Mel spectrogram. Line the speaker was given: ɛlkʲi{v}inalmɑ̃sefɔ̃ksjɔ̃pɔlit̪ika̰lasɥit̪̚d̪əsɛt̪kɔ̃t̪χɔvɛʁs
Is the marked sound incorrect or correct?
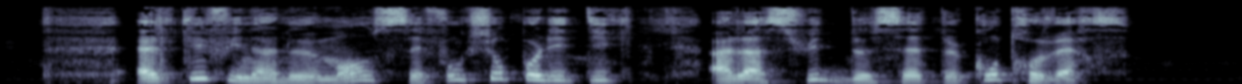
incorrect: f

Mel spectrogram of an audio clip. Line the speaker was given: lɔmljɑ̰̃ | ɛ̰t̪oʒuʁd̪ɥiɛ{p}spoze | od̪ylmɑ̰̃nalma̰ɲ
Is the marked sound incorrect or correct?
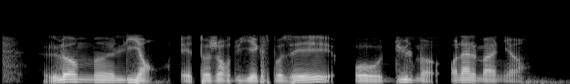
incorrect: k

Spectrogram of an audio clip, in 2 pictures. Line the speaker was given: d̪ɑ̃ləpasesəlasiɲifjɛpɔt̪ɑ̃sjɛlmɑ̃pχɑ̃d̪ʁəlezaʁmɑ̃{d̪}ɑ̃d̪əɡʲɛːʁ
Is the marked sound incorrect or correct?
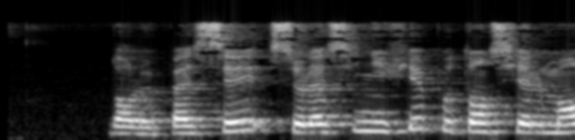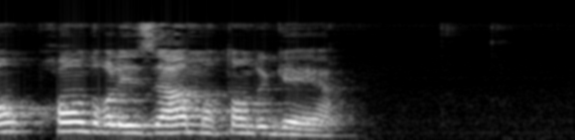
incorrect: t̪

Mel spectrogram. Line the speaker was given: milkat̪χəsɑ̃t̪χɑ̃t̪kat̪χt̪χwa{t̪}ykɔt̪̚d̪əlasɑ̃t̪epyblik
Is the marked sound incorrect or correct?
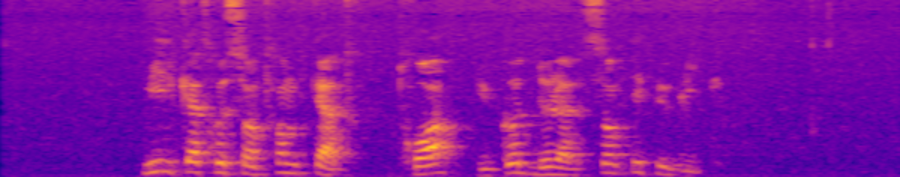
incorrect: d̪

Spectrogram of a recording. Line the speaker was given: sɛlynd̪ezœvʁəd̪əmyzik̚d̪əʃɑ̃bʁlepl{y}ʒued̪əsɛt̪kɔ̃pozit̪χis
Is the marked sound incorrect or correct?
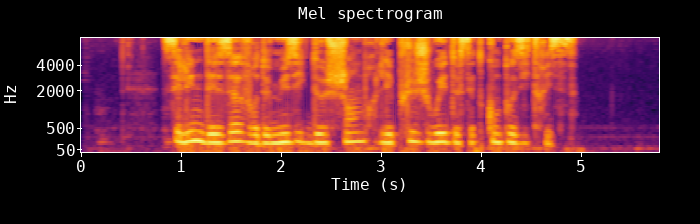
correct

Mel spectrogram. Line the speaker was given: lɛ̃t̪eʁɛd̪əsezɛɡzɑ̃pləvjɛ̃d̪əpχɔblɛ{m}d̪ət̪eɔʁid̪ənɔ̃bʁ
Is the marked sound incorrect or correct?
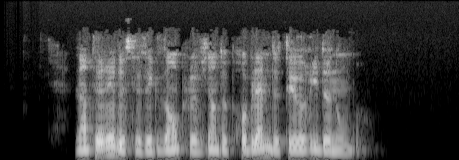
correct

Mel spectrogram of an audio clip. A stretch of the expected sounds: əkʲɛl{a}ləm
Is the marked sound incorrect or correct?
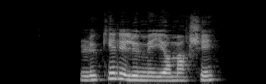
incorrect: ɛ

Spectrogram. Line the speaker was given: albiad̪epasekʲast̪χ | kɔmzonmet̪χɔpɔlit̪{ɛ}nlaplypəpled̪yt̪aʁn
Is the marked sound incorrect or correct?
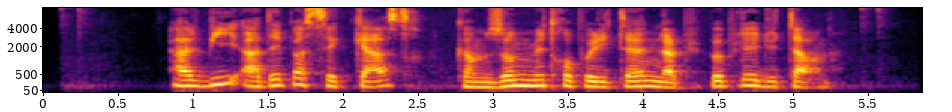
correct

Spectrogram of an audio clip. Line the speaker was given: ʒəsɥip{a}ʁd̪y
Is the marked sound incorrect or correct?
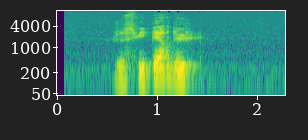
incorrect: ɛ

